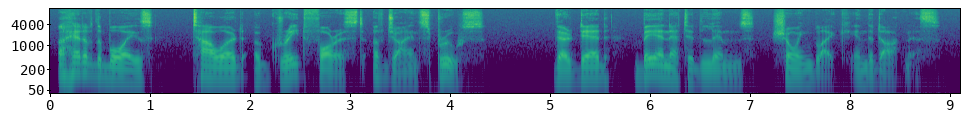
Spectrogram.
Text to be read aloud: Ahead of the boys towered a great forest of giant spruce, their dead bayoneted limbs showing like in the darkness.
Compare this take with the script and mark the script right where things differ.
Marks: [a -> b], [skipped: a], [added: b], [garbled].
Ahead of the boys towered a great forest of giant spruce, their dead bayoneted limbs showing like in the darkness.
